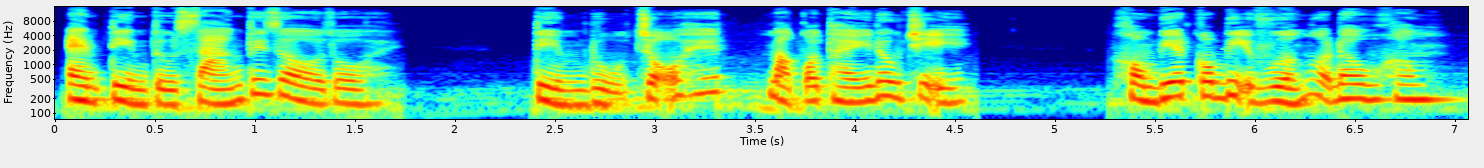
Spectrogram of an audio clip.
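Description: A woman's voice: on the low side, moderate pace, dark tone, husky. A woman voicing a frightened young maid who stammers and pleads in a timid voice. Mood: fretful.

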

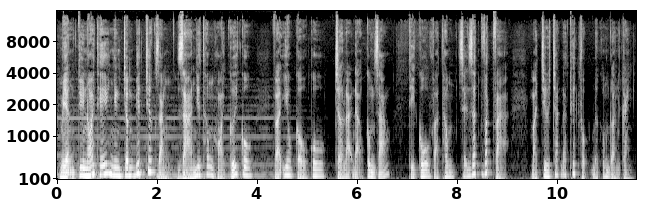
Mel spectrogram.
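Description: A man narrating an audiobook story in an expressive storytelling manner. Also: medium pitch, moderate pace, faint music behind.

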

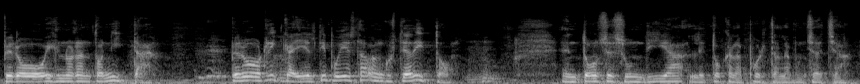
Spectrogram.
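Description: A man's voice: mid-range voice, animated, moderate pace, warm tone. A man hosting a radio show, telling jokes, laughing often and acting out the voices of the people in them. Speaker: radio host. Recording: noisy radio broadcast.

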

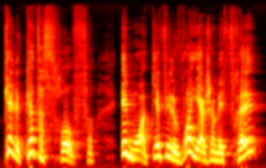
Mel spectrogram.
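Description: A man's voice: sits high, big pitch swings, unhurried, husky, full character voice. A man doing a fretful, fussy creditor. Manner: fretful, muttering to himself. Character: fussy, penny-pinching male creditor.

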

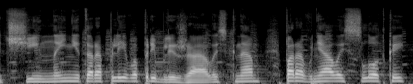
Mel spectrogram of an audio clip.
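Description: In a studio, a man with a medium-pitched voice narrates humorous literary prose like an audio play. His delivery is expressive and theatrical, with deliberate, drawn-out phrasing.

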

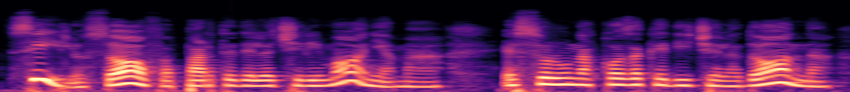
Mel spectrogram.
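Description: A woman's voice: on the low side, expressive, brisk, darkish tone. A woman reading the part of an earnest young frontier man who pleads urgently and anxiously.

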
